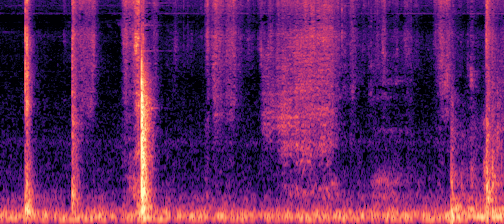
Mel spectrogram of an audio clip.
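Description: Small hand-tool work on a motorcycle brake master cylinder: a few sharp clicks and taps of metal parts, the loudest a little under two seconds in. In the middle comes a soft scrubbing as a toothbrush cleans the master cylinder body.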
